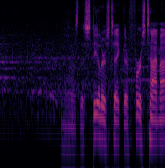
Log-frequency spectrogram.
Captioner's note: pa announcement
